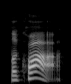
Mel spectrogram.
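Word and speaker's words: La Croix: The French Laqua means the cross pronounced Laqua and some English speakers use approximate approximation of this to refer to the brand brand.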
